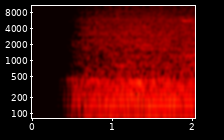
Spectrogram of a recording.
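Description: Faint, steady outdoor background noise that fades in just after the start, with no distinct event standing out.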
